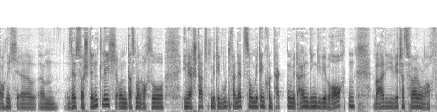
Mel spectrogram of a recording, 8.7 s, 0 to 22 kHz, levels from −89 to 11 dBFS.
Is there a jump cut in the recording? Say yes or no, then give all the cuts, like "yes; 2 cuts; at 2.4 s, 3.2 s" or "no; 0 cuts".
no; 0 cuts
